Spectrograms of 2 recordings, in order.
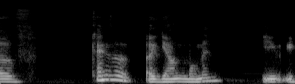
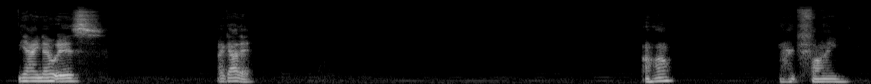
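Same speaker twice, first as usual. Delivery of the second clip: put-on young woman's voice. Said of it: "a younger woman's voice".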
